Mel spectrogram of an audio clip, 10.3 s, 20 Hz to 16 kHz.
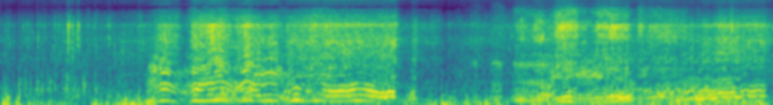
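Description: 85cc two-stroke motocross bike engine revving hard, its pitch repeatedly rising and falling as the rider works the throttle and shifts, with a brief drop in revs about five seconds in, over steady rushing noise.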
